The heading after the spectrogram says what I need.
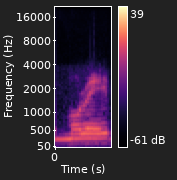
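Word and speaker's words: Moré: say one of the classics of course Benny Moray Benny Morris is spelled Benny m-o-r-e last name and and probably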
